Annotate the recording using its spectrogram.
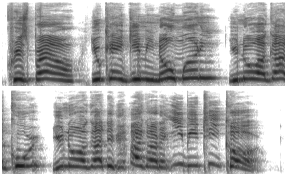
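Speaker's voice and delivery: mock, very high-pitched, sobbing whine. Retelling a man on a talk show complaining about child support, imitating someone crying. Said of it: "he started crying, saying".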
